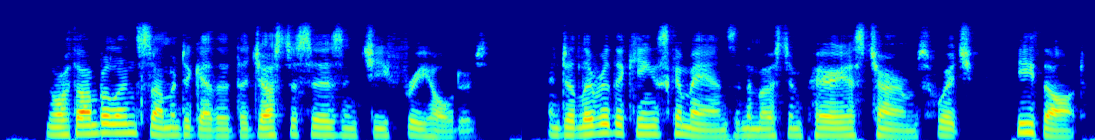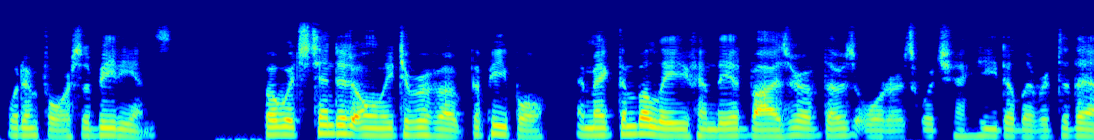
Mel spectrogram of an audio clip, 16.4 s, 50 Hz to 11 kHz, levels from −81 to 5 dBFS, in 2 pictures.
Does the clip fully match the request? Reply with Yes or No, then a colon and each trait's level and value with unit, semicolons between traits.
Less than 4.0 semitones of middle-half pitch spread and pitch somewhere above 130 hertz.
No: average, 2.7 semitones; low, 125 Hz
